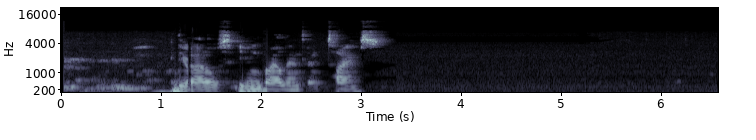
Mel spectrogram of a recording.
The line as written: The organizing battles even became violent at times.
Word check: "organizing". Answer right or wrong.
wrong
